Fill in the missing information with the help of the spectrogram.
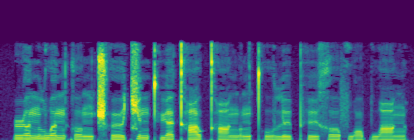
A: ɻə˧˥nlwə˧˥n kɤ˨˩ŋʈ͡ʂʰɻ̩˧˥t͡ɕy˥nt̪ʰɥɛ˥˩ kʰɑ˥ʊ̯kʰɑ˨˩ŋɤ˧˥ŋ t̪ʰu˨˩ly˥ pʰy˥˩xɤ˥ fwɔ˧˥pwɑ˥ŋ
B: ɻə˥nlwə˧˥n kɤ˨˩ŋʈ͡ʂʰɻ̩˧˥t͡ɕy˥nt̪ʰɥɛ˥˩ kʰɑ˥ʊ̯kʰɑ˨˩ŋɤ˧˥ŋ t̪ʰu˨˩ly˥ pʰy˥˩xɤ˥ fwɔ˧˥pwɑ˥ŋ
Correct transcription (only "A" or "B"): A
